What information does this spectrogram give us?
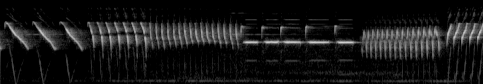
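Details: Canary song used as a master recording to train young canaries and to restart silent ones: rapid descending whistled sweeps, then fast buzzy trills, a run of short steady whistled notes, and bright rattling tours.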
